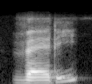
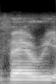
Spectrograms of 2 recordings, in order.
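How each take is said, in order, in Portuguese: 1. O R é leve, como o R brasileiro. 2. O R é bem puxado para trás, no estilo americano. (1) "eles tendem a falar um R parecido com o nosso R" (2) "eles falam very ... Olha o R puxado"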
